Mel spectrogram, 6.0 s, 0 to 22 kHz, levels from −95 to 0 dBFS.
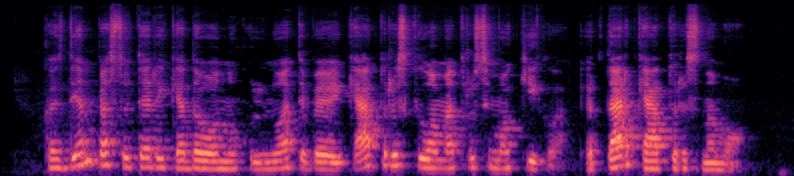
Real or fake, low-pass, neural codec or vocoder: real; 19.8 kHz; none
